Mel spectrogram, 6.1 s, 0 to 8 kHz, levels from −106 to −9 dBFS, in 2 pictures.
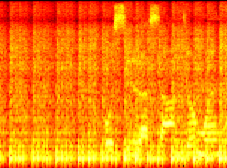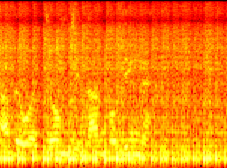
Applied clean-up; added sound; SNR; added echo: none; Snare drum; -3 dB; none.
